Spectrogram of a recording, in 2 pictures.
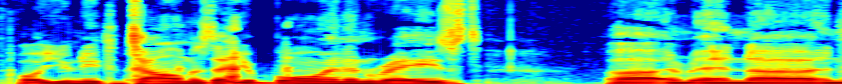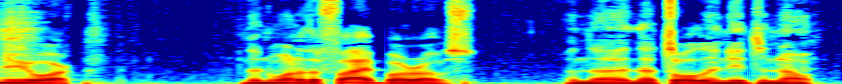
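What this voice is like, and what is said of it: Overbearing New York City uncle voice. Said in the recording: “my new impression overbearing New York City uncle”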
